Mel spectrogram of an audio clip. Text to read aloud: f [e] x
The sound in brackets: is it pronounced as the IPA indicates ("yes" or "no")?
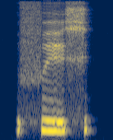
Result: yes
